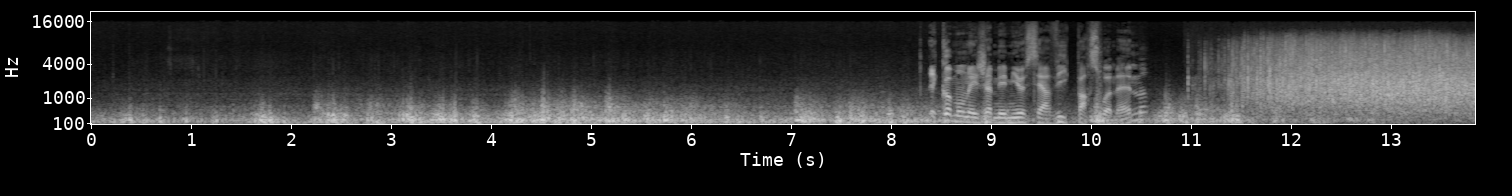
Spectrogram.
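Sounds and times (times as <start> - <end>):
explosions of an air raid on London at night: 0.0 - 13.8
speech: 8.5 - 10.7
crowd applauding: 11.0 - 13.8.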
